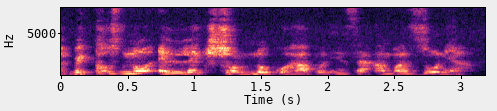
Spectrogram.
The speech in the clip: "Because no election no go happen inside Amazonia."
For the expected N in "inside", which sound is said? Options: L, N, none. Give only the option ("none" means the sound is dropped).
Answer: N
